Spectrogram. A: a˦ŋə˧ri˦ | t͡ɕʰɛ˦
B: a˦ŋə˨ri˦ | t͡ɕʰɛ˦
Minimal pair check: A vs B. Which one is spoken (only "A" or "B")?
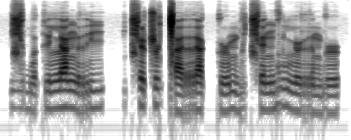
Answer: B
